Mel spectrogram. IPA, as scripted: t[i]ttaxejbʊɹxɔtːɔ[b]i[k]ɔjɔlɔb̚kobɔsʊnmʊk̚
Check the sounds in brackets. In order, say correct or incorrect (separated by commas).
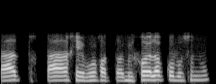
incorrect, correct, incorrect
